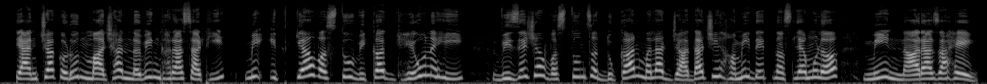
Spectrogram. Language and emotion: Marathi, angry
